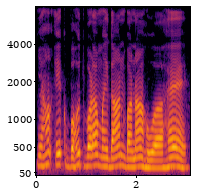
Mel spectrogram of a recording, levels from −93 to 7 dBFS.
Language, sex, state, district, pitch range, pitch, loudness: Hindi, male, Jharkhand, Ranchi, 150-180 Hz, 160 Hz, -15 LUFS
